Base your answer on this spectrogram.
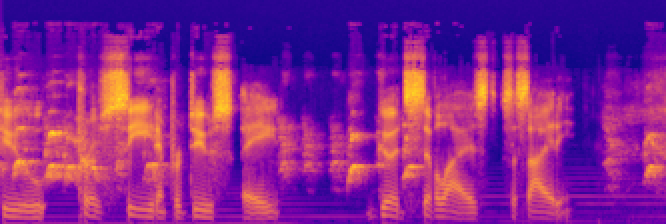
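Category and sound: animal, dogs barking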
